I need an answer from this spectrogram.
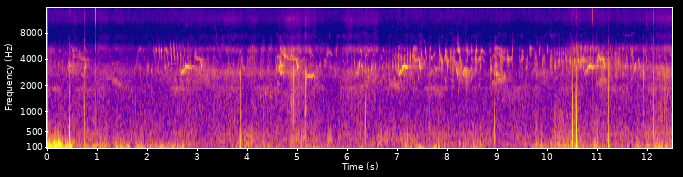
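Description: Small birds chirping, short high notes repeating every second or so over faint outdoor background noise. A brief low rumble dies away at the start, and a few faint clicks are scattered through.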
